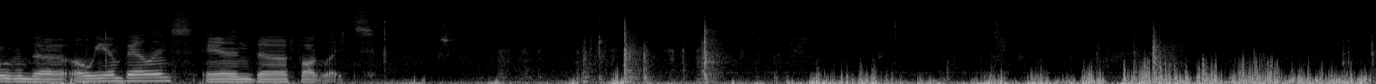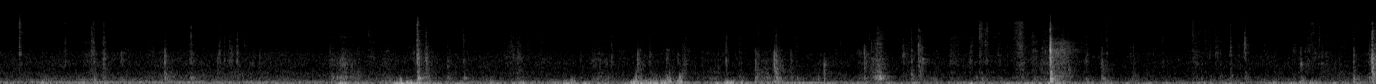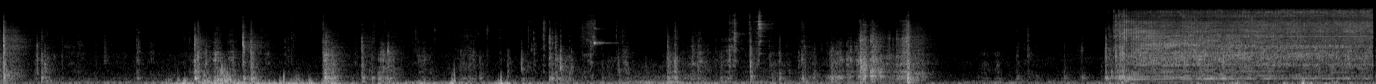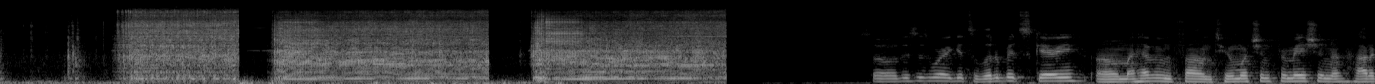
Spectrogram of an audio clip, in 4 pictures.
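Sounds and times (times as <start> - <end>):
cordless drill running: 38.6 - 41.3, 42.4 - 48.6.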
